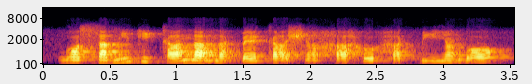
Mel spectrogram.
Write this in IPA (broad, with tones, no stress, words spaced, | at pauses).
ɡɔ˧sa˧dĩ˦ki˦˨ ka˨˦na˧ na˨k͡pɛ˧ka˨ ʃã˨ha˨˦ho˦˨ha˨˦ k͡pi˧jã˧ɡ͡bɔ˧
